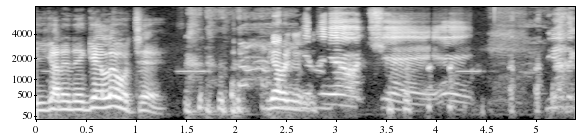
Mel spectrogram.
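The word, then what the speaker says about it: guilloche: Gilioche. There you go. Yes. That's 100% how it's pronounced. I don't even Next time I go to the yard sale, I'm gonna say you got any Galoche.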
